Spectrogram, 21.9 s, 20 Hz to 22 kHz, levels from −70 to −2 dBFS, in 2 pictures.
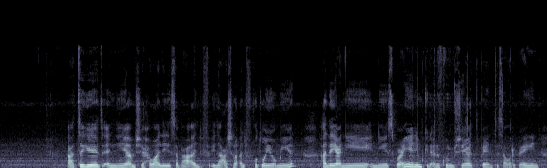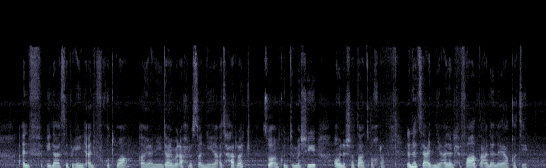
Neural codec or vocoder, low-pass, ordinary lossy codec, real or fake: vocoder, 44.1 kHz, 128 mel bands every 256 samples, BigVGAN v2; 19.8 kHz; none; fake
